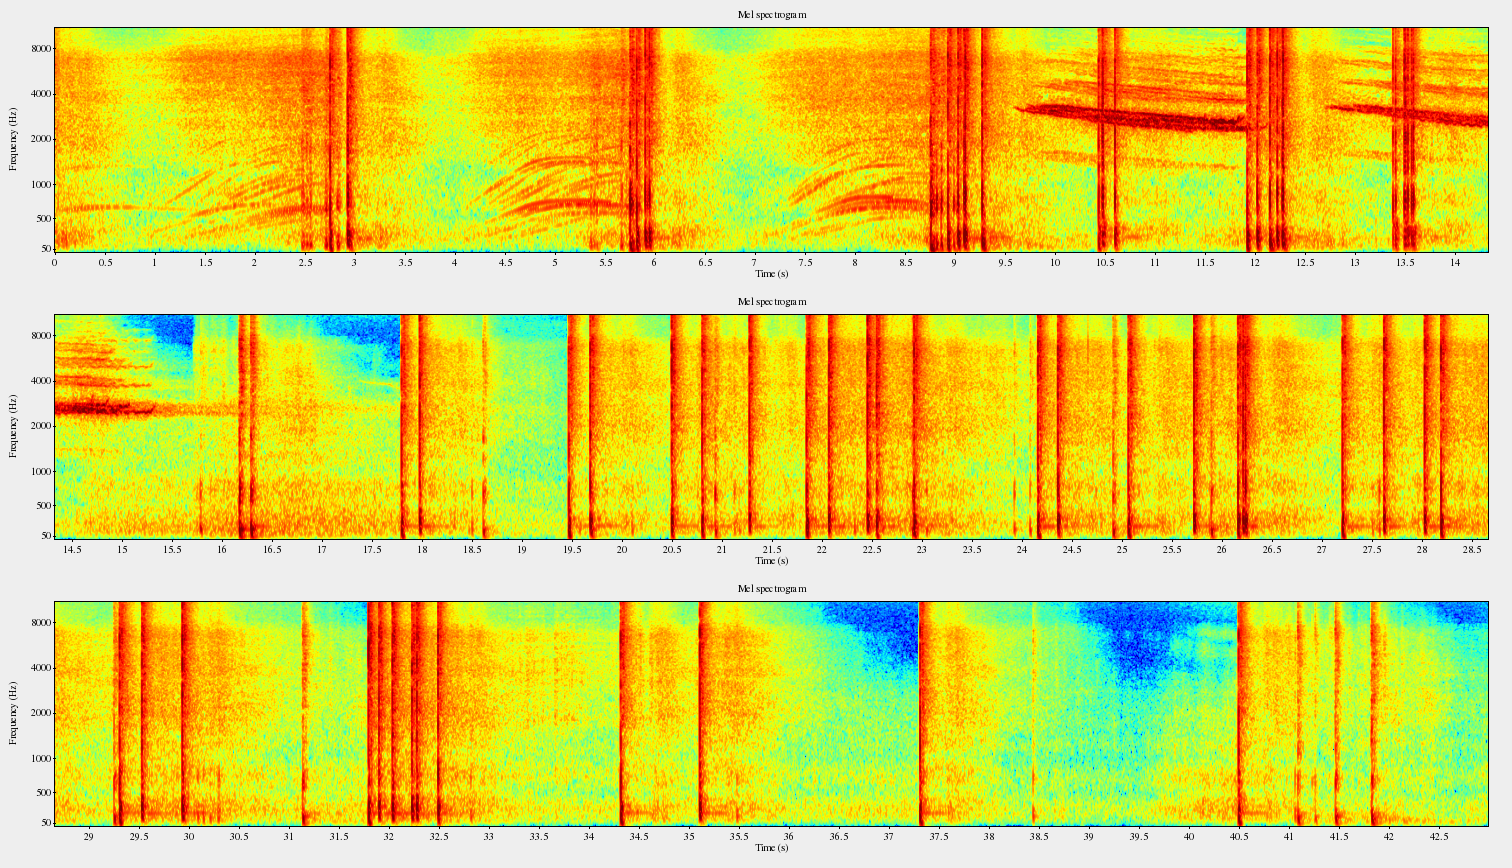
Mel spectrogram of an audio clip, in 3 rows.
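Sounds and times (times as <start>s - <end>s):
falling firework whistle: 0.0s - 18.9s
fireworks bangs: 0.0s - 42.9s.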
